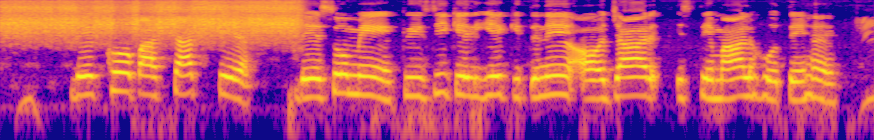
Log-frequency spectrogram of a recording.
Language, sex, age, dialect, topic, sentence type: Hindi, male, 41-45, Kanauji Braj Bhasha, agriculture, statement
